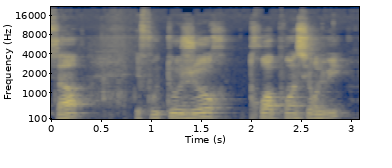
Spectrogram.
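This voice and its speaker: A man's voice: mid-range voice, takes it slowly, warm tone. A man teaching a casual video lesson, patiently repeating sounds for learners. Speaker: Arabic teacher. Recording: echoey room.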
